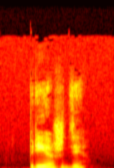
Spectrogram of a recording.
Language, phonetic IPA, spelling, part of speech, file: Russian, [ˈprʲeʐdʲe], прежде, adverb / preposition, Ru-прежде.ogg
- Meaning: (adverb) previously, before, formerly; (preposition) before, previously to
